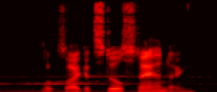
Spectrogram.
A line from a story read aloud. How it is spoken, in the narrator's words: Jason muttered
